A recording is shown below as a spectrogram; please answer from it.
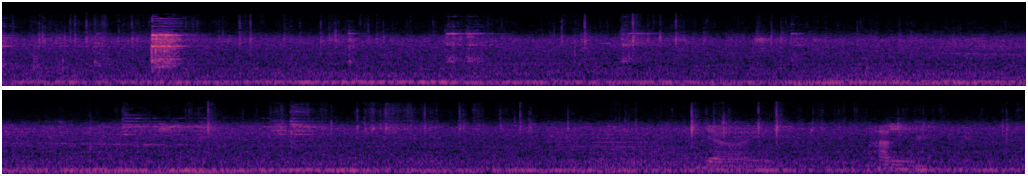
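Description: Bánh khọt batter, quail eggs and ground pork frying in oil in the cups of a bánh khọt pan: a steady soft sizzle with small scattered crackles. A sharp click sounds about a second in.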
